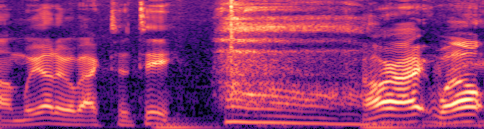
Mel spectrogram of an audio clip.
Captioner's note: sighs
